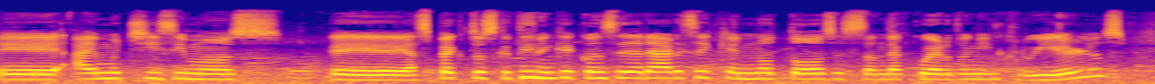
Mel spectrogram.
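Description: Against noticeable background noise, a woman with a high pitch talks at a moderate pace with fairly even intonation and hardly any pauses. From Costa Rica, San José. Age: 20s. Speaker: youth climate negotiator. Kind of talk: interview. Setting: conference venue.

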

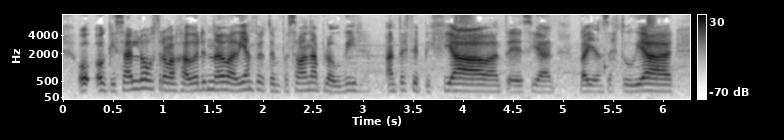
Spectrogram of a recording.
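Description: This woman speaks at a fairly quick pace with a medium pitch. Her tone is bright and sharp, and her intonation stays fairly even. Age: 20s. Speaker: student leader. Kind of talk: interview.

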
